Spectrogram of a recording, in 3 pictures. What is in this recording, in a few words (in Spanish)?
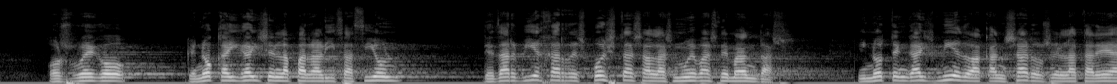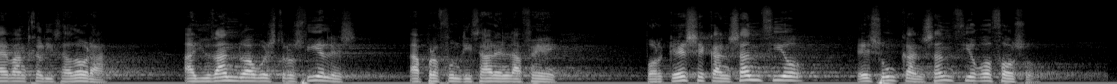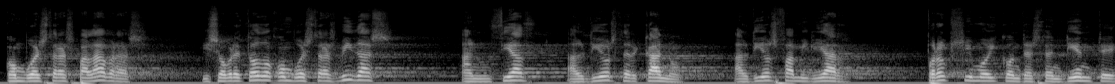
SONIDO OBISPO CORTE HOMILIA ORDENACION DOS NUEVOS SACERDOTES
